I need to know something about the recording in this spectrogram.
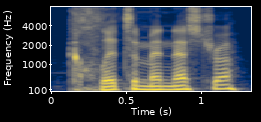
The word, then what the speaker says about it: Clytemnestra: It's Clytemnestra.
